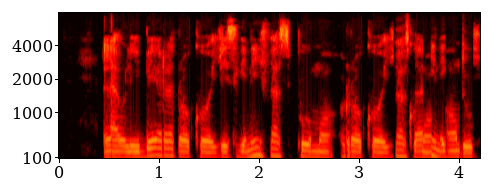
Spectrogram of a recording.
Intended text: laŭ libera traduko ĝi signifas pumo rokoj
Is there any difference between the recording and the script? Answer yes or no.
yes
